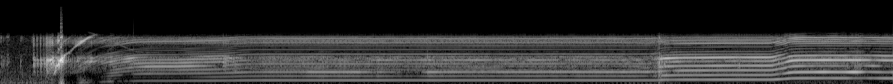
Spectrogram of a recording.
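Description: Spy Hawk RC plane's electric motor and propeller spinning up after a sharp knock, settling into a steady hum, then stepping up in pitch twice near the end as the throttle is raised.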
